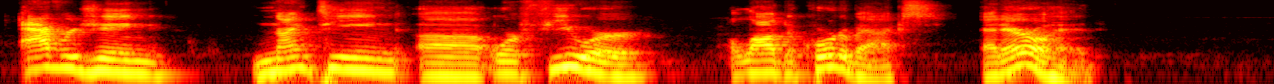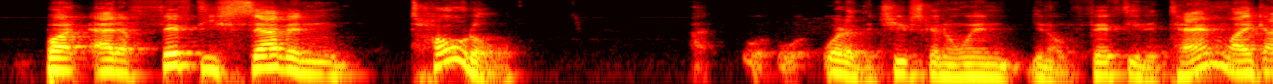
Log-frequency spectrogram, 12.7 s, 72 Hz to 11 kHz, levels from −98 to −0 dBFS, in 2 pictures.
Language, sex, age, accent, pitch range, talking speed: English, male, 30-49, American, 130-175 Hz, 130 wpm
